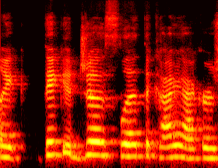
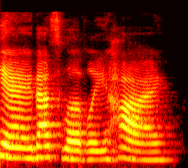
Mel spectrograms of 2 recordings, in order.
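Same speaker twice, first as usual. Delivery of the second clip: annoyed, fake tone, loud and drawn out; 2 semitones lower, 5 dB louder than usual.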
